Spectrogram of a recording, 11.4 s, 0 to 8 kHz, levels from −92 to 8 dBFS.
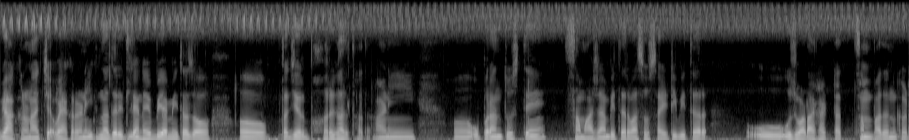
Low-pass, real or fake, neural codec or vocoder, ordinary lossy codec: none; real; none; none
